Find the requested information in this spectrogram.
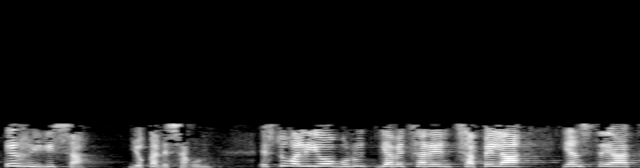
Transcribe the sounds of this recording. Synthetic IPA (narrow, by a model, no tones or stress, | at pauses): eriɣisa̰ | ʝo̞kað̞e̞saɣ̞un | e̞st̪uβalio̞βuɾuʝaβ̞e̞t͡saɾe̞nt͡ʃape̞la | ʝanst̪eak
